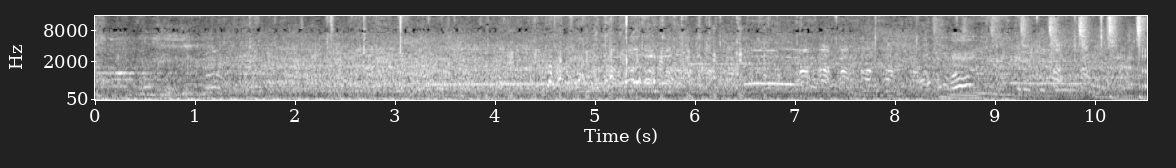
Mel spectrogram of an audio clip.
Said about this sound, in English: Anyway, in sports, Tom Brady appeared at the Indianapolis 500 pre-race ceremony on Sunday, and it seems the locals haven't forgotten Deflategate from the 2014 AFC title game, or whatever. For whatever reason, Brady got booed.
